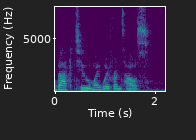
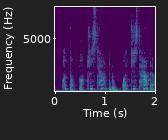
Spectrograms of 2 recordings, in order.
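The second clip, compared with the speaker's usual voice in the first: panicked mutter; 4 semitones higher, 9 dB quieter than usual. Retold or imitated. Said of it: "I was like".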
